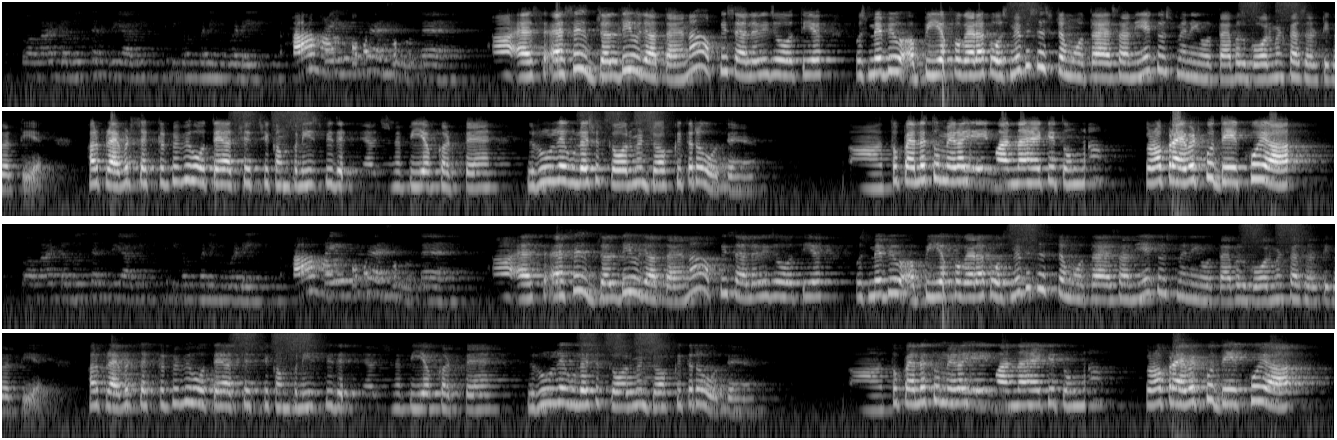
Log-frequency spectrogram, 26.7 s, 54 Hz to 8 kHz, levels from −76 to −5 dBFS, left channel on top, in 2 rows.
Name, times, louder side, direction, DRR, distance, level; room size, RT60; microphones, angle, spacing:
voice 1, 0.2-2.8 3.2-4.5 15.4-15.9 20.3-20.7 22.7-23.3, right 1 dB, 30° right, -3 dB, 4.7 m, -43 dB
voice 2, 2.9-3.3 4.9-8.2 8.5-13.7 14.2-18.2 18.6-20.8 21.8-24.3 24.8-26.2, left 5 dB, 80° left, 12 dB, 0.6 m, -24 dB
sound 1, 10.0-10.4 12.3-13.0 14.4-14.5 15.6-16.4 17.4-17.5 18.2-18.3 19.1-19.9, left 1 dB, 5° left, 4.9 m, -44 dB
15.5 x 8.1 x 7.7 m, 0.95 s
head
